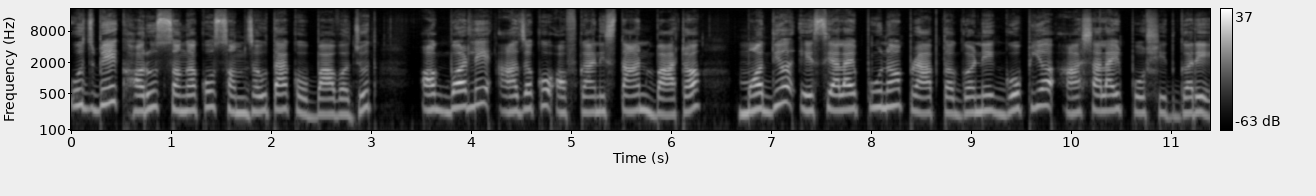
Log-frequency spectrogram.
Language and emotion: Nepali, neutral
